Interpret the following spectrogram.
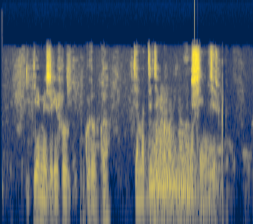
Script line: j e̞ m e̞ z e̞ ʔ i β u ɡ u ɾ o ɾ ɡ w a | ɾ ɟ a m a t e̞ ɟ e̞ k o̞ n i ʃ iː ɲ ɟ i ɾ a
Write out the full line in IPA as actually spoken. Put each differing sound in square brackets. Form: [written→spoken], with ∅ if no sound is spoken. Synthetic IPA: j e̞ m e̞ [z→ʒ] e̞ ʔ i [β→v] u ɡ u ɾ [o→u] ɾ ɡ w a | ɾ ɟ a m a t e̞ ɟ e̞ k o̞ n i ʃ iː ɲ ɟ i ɾ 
